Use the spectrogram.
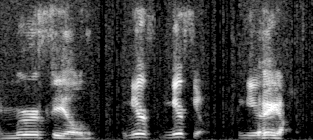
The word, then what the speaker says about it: Muirfield: to agree with you Murrayfield I don't wanna say it right Muirfield York Muirfield yeah what's it like like the John Muir Trail I guess I know what the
